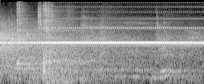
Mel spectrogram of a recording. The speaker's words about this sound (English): In this type of fencing, the weapon is an épée. Vincenti and Speer go back and forth, taking turns striking each other. When Vincenti touches Speer with her épée, she earns a point and a buzzer sounds.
